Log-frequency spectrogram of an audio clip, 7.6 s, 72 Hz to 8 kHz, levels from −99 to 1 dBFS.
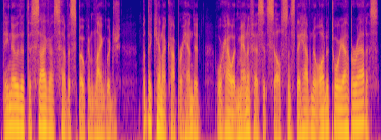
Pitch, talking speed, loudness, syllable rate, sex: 90 Hz, 195 wpm, -19 LUFS, 6.2 syllables/s, male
